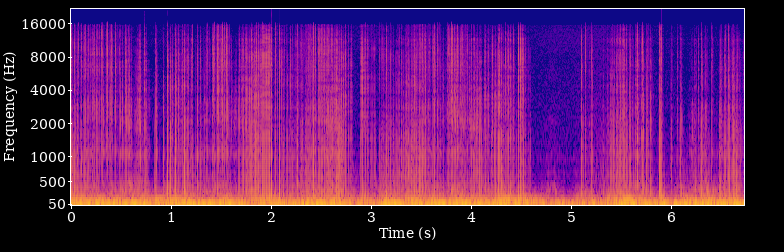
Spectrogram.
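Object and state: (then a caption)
Metal mesh microphone grille scratched with nails. Long acrylic nails on one hand scratch across a hollow metal mesh microphone grille. The result is a dense, continuous scratching and rustling with a heavy, booming low rumble, broken by a brief quieter moment near the end.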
